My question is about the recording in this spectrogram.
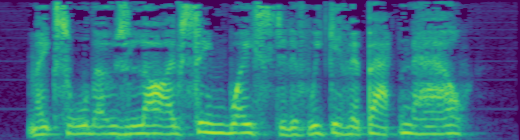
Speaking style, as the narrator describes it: added Stanford gruffly

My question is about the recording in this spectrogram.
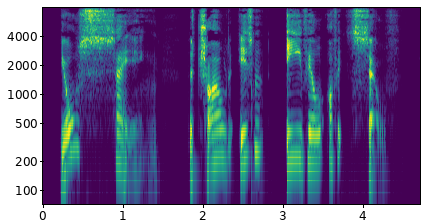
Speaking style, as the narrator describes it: he said slowly

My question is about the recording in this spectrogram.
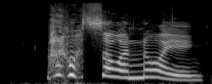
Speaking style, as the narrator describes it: Wei Ying laughs, flushed with a burst of giddy delight at Lanjan's reply

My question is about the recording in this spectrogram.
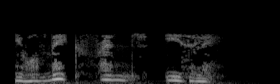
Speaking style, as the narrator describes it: she whispered

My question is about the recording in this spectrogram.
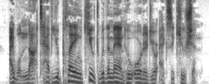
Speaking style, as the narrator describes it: his mother … hissed at him

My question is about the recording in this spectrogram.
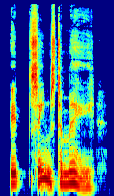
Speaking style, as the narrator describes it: he faltered oddly under her gaze

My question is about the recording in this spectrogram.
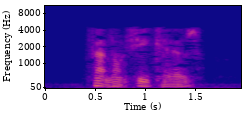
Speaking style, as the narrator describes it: murmured Mandy

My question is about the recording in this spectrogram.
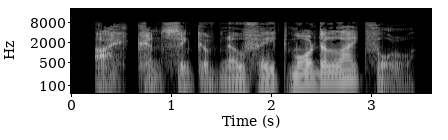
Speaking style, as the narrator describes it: murmured

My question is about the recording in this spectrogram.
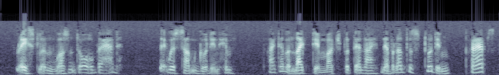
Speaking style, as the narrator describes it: Tika said softly, brokenly

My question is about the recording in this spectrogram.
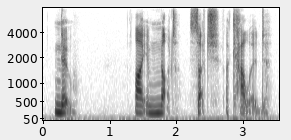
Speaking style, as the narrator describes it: said Snape in a gritting tone

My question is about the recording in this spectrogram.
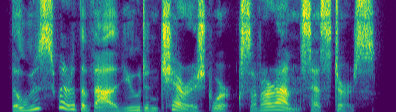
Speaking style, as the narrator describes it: Oin said stiffly

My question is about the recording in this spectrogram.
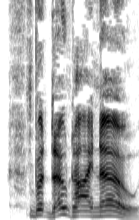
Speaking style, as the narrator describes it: added, laughing

